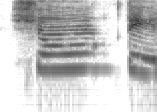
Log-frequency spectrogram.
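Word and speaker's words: enchanté: It's shante. No, it's shante. Look at my lips. Look how I'm singing. Look how I'm doing the lip sync.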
